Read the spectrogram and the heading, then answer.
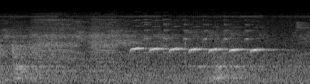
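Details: Common mynas interacting with each other on a utility pole; a run of about eight short, evenly spaced whistled notes on one pitch, over a steady background hum.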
